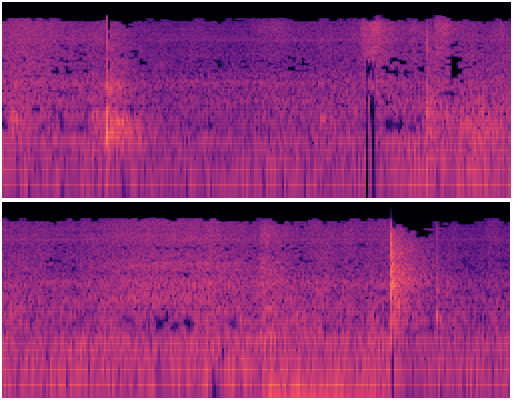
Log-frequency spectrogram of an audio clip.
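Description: A cloth belt snaps sharply as it is pulled tight.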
